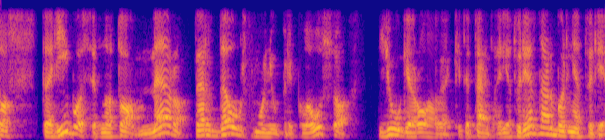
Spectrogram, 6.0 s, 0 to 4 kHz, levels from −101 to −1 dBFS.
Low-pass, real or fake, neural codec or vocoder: 3.6 kHz; real; none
